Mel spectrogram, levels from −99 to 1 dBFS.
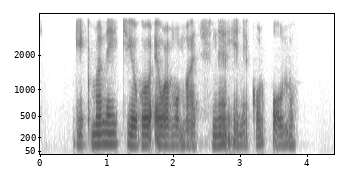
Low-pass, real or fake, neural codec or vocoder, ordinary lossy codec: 3.6 kHz; fake; autoencoder, 22.05 kHz, a latent of 192 numbers a frame, VITS, trained on one speaker; none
